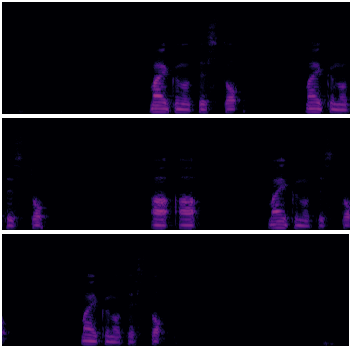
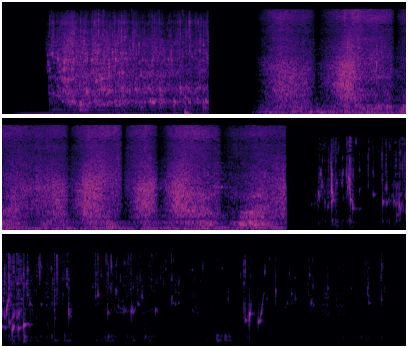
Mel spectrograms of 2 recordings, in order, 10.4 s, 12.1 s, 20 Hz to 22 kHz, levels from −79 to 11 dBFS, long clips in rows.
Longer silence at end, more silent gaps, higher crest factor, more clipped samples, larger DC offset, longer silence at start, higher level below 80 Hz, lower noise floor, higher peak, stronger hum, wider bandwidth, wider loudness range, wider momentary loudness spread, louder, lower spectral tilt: first, 1.85 s vs 0.25 s; second, none vs 2.08-2.49 s, 6.91-7.08 s; about the same, 22 dB vs 22 dB; neither; neither; first, 1.5 s vs 0.45 s; second, under -90 dBFS vs -58 dBFS; first, -85 dBFS vs -64 dBFS; second, -30 dBFS vs -16 dBFS; neither; second, 14 kHz vs 17 kHz; second, 5 LU vs 16 LU; second, 12 LU vs 19 LU; second, -49 LUFS vs -35 LUFS; first, -6 dB/octave vs -1.5 dB/octave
